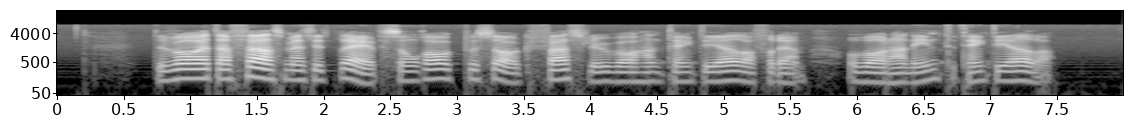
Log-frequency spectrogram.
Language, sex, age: Swedish, male, 27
